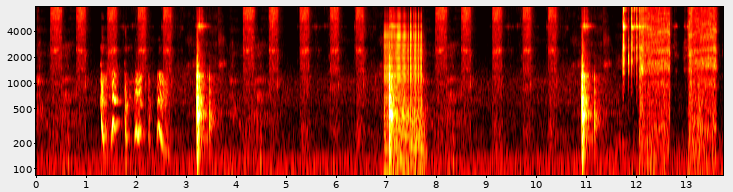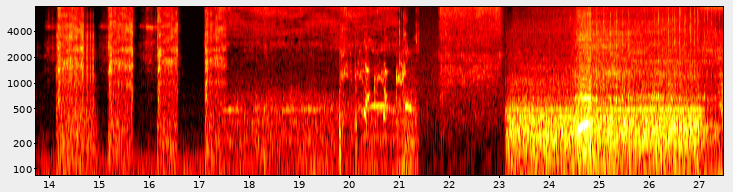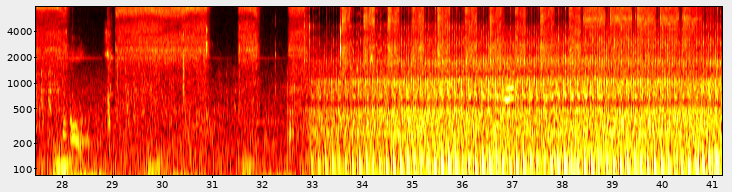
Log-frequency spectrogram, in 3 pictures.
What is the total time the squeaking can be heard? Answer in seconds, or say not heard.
3 s.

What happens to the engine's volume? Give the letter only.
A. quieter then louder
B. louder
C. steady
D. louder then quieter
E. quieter
A.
